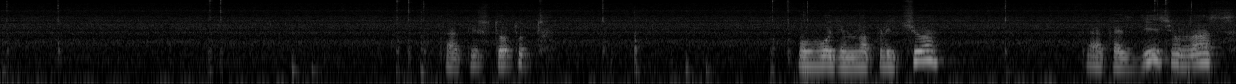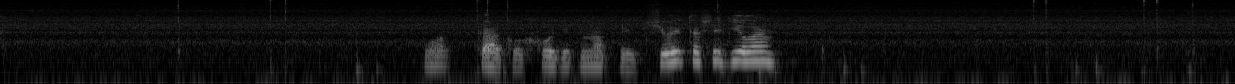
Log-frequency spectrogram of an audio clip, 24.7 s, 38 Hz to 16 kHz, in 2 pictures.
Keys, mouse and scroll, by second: 0.3 middle click, 2.2 click, 3.1 r, 4.2-6.1 middle drag, 7.1 r, 8.1-10.2 middle drag, 11.6 click, 12.1-14.3 middle drag, 15.2 click, 16.0 r, 17.5-19.8 middle drag, 20.0 r, 20.8 r, 23.2 r, 24.5 middle click.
